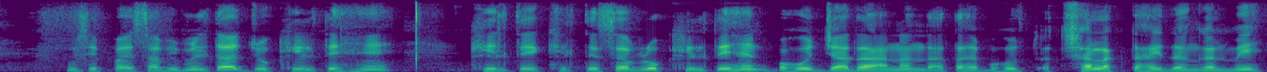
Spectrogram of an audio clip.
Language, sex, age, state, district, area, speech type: Hindi, male, 18-30, Uttar Pradesh, Jaunpur, rural, spontaneous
